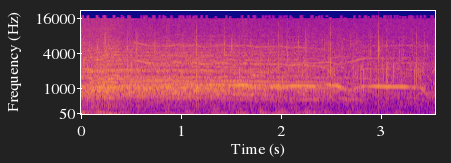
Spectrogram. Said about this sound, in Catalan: El personal, quan ha començat el francès, la gent ha començat a aplaudir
